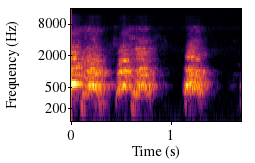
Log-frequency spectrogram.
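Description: Dogs bark at a parcel delivery at the door, three sharp barks close by, two in quick succession and a third after a short pause.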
